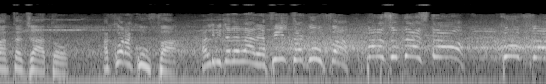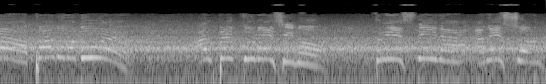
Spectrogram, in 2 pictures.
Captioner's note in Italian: Applauso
